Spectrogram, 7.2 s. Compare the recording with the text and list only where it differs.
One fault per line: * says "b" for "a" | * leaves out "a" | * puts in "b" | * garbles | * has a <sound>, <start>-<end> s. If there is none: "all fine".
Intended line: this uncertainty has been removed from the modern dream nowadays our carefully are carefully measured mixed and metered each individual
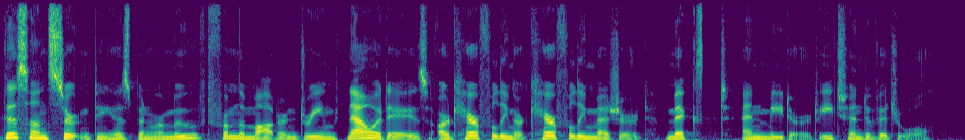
* has a dropout, 5.3-5.4 s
